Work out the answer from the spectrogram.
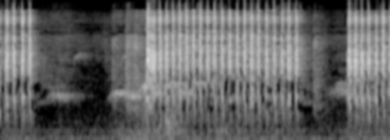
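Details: Singing long-tailed shrike in full voice with a rich repertoire: a short burst of rapid high chattering, a pause with a faint thin whistle, then a long fast run of sharp repeated notes and another burst at the end.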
